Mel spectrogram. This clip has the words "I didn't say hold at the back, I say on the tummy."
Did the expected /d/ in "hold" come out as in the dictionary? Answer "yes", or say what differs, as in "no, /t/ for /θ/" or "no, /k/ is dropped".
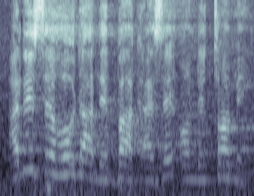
yes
